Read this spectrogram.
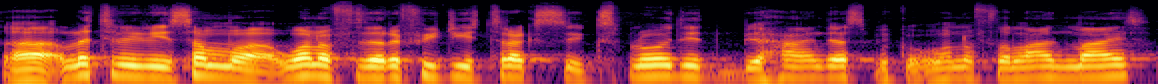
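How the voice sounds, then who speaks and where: A man's voice: on the high side, fairly even intonation, fast, darkish tone. A man from Somalia, telling a personal story on stage with self-mocking humor and frequent "uh" fillers.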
